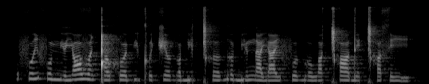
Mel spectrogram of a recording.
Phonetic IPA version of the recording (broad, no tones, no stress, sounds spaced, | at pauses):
f ʊ i̯ f o mʲ ɤ j ɒ v ɐ ŋ͡ǃ ɒ χʷ ɛ pʲ o kʼ ʊ t͡ʃ ɤ ɡ ɒ bʲ ɤ ǀʰ ɤ ɡ ɤ bʲ ʊ n a j a i̯ f ʊ ɡ o w ɒ ǀʰ ɒ d e ǀʰ ɒ s i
